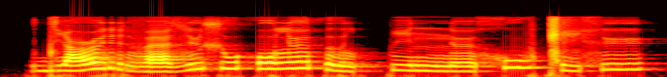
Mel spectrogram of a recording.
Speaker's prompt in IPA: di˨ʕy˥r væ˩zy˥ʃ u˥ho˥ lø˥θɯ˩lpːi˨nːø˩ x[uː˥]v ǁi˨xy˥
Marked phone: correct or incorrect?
incorrect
